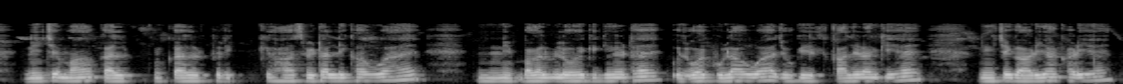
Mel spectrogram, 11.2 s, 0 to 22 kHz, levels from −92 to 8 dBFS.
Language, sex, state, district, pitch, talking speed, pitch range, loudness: Hindi, male, Uttar Pradesh, Ghazipur, 115 Hz, 130 wpm, 110-125 Hz, -25 LUFS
